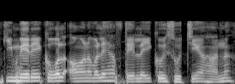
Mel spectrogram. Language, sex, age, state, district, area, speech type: Punjabi, male, 30-45, Punjab, Amritsar, urban, read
